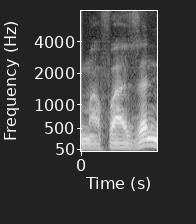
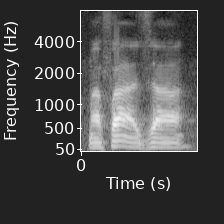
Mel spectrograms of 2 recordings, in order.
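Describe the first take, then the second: First: The word ends with an n sound. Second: The word ends with a long vowel.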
